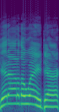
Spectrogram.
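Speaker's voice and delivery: high, yelled screaming. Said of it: "I'm screaming".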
